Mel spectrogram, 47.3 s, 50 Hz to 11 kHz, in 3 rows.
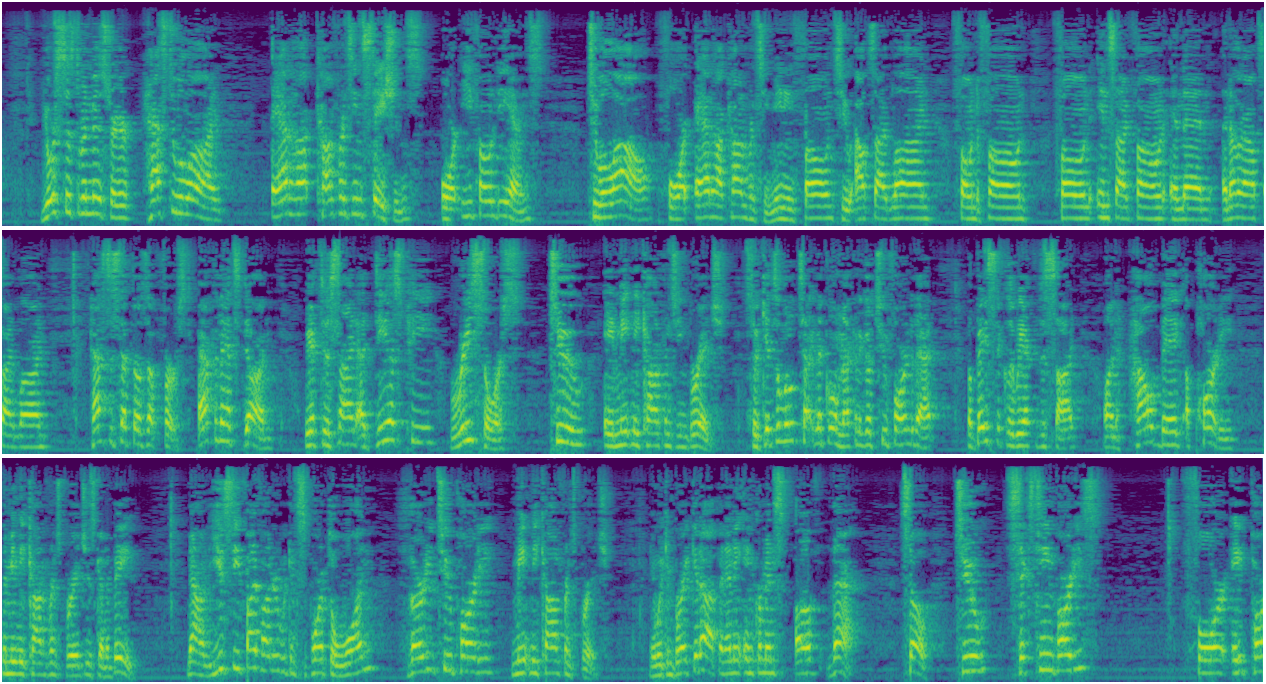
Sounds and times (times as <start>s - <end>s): Speech: 0.0s - 45.4s, 46.1s - 47.3s.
